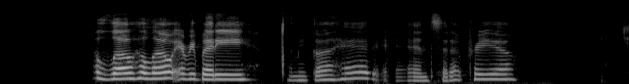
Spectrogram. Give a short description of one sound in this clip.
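A woman speaks warmly over an online call, close to a headset microphone.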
